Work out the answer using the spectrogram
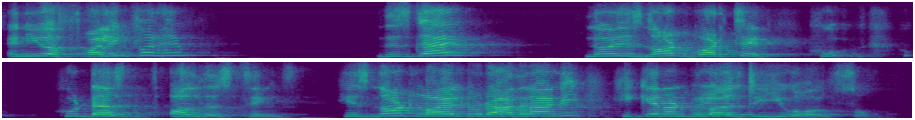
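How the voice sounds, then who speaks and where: A woman's voice: high-pitched, animated, moderate pace, a bit bright, muffled recording. A woman voicing an angry, fiercely loyal young woman who scolds a cheat with accusing questions. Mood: scolding. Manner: accusing, indignant, rhetorical questions.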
